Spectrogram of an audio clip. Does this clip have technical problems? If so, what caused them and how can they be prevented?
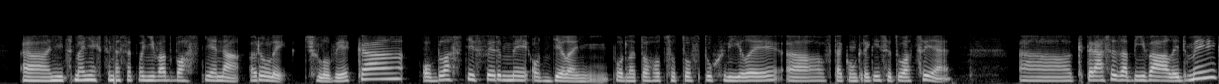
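Yes. At 1.14 to 1.16 s, just before "se podívat vlastně na", there is packet loss filled with silence. A 20 ms stretch of the speech simply vanishes, which fits a single lost packet, and the receiver played digital silence in its place instead of concealing the gap, leaving hard edges. On a waveform it shows as a flat line with abrupt cut-offs; on a spectrogram, a clean vertical blank strip. The G.711 telephone coding itself is audible only as the usual 4 kHz band limit. To prevent this, enable packet loss concealment and an adaptive jitter buffer at the receiver, and prioritise voice traffic on the network.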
